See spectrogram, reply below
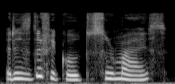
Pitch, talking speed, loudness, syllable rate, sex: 250 Hz, 170 wpm, -16 LUFS, 5.6 syllables/s, female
